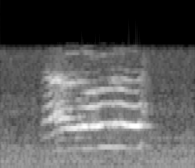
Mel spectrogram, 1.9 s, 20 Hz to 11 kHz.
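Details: A single long, level, tonal meow lasting about one second from Mico, an 18-year-old mostly blind, chubby cat who loves his toy mouse, heard indoors against a low hum.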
